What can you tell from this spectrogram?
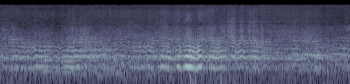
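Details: Honey bees buzzing at the hive entrance, a thick, even hum. A single bee sweeps close near the three-second mark, its whine rising and falling over the background drone.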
